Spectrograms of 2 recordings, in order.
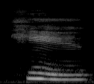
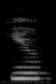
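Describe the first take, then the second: First: The Q is said with a strong puff of air. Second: The Q is said without a puff of air. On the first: The speaker calls it right. "smartly, we can also speak that Q... air will be just coming from our inner one" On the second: The speaker calls it wrong. "We all just say that Q... This one just sounds so awkward one"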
